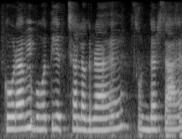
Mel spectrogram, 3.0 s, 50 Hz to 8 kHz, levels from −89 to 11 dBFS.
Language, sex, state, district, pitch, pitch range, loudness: Hindi, female, Maharashtra, Washim, 265 Hz, 255-275 Hz, -18 LUFS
